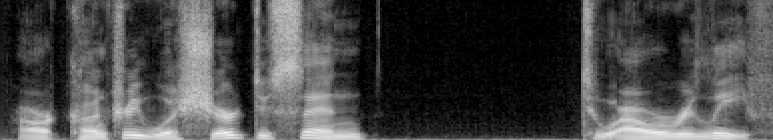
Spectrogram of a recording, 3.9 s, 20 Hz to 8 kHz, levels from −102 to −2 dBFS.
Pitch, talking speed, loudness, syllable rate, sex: 120 Hz, 140 wpm, -16 LUFS, 4.1 syllables/s, male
